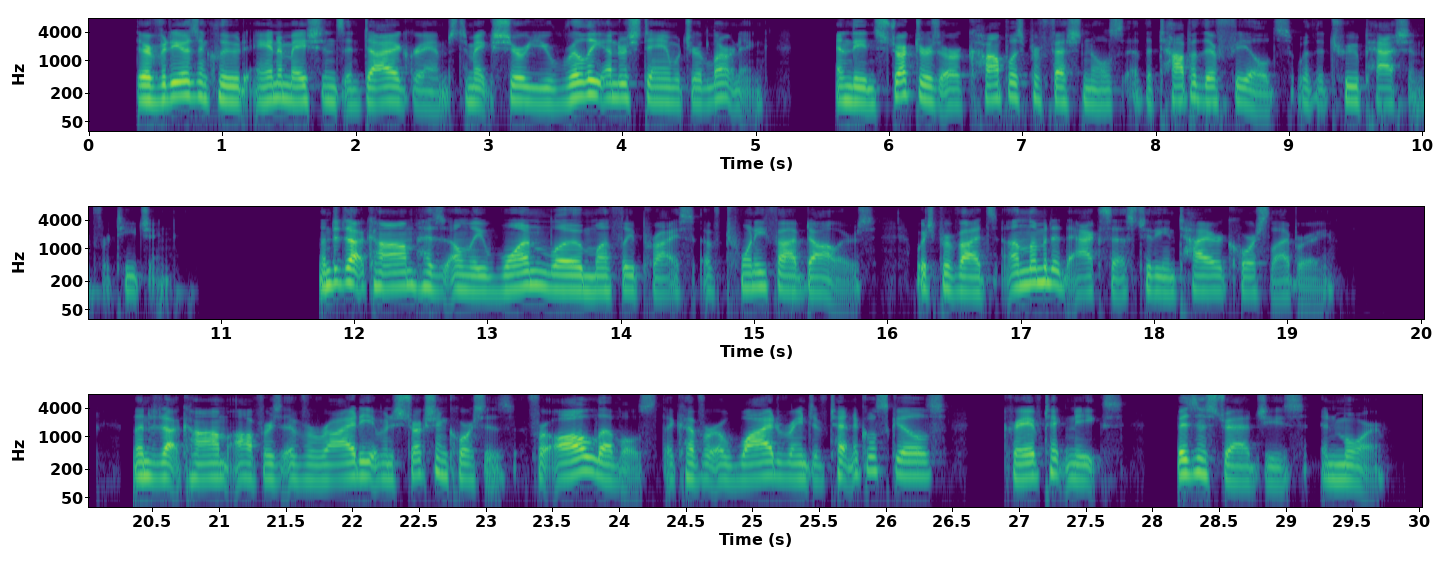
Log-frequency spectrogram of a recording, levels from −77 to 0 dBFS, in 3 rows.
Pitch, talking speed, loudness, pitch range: 135 Hz, 150 wpm, -23 LUFS, 130-150 Hz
